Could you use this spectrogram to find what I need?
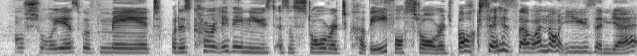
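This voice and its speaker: A woman with a British accent speaks in a high voice over noticeable background noise. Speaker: vlogger doing a van build tour. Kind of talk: casual vlog tour. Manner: fast.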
